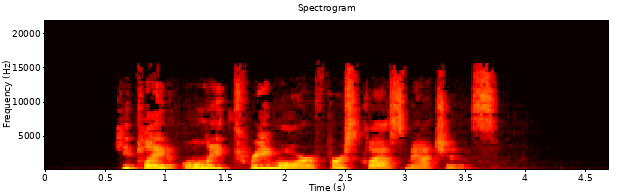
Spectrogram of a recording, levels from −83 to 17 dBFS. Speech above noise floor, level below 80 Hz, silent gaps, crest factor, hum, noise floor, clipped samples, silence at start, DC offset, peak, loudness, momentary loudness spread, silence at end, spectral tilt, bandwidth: 57 dB; -60 dBFS; none; 18 dB; none; -74 dBFS; under 0.1%; 0.6 s; under 0.1%; -2 dBFS; -18 LUFS; 11 LU; 0.95 s; -3.5 dB/octave; 16 kHz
